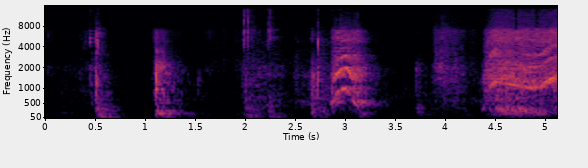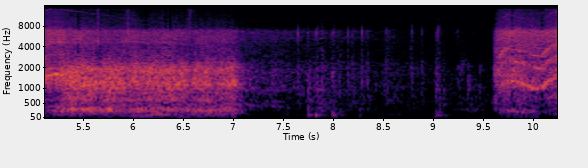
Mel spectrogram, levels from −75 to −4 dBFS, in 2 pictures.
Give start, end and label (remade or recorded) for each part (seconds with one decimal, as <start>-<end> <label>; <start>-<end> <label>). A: 0.0-0.6 recorded; 0.6-1.7 remade; 1.7-10.2 recorded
